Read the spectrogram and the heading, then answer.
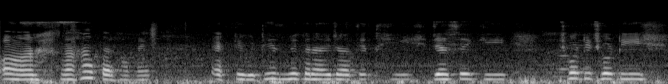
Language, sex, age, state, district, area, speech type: Urdu, female, 18-30, Delhi, Central Delhi, urban, spontaneous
